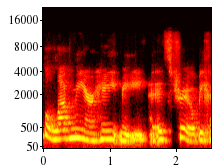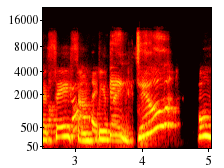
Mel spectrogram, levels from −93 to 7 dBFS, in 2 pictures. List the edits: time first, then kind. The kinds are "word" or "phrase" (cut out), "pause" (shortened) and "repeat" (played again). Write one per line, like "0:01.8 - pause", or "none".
0:01.6 - word
0:02.6 - word
0:03.3 - phrase

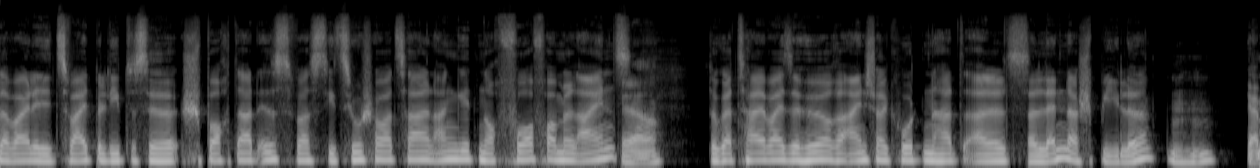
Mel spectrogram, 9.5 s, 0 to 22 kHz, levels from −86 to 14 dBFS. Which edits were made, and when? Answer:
0:07.7 - word

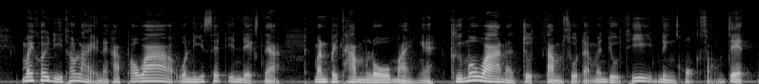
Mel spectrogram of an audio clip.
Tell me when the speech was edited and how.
0:04.4 - pause

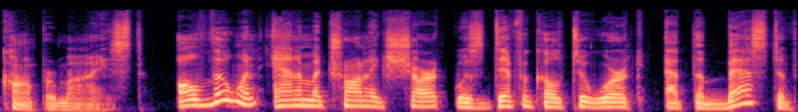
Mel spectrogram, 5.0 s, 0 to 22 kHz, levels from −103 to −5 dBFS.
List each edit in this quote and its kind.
0:01.0 - pause

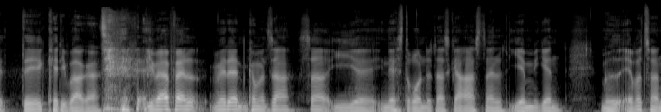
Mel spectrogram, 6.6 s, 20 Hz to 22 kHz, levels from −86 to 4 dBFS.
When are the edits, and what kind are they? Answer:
none

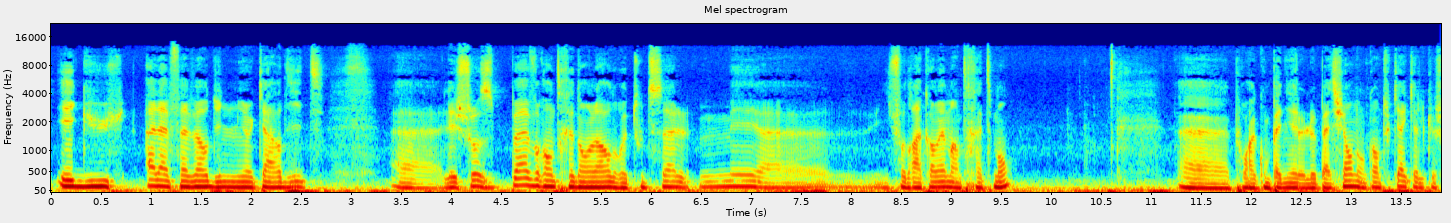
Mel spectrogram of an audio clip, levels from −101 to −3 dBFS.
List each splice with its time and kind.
0:12.5 - word

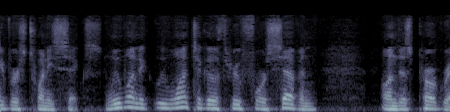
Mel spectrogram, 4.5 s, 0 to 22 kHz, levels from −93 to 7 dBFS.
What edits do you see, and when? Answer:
none

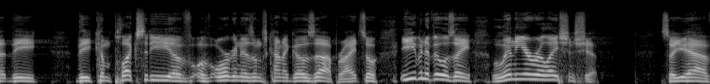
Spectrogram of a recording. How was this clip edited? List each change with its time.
none

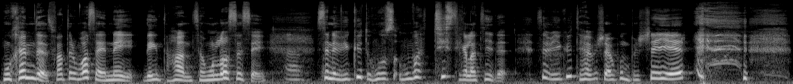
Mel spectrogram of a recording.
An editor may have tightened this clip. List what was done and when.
none

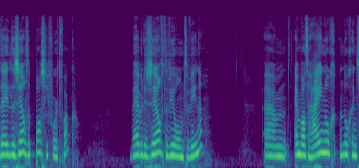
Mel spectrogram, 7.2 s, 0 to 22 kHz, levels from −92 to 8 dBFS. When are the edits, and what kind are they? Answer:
none

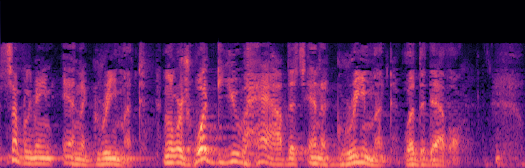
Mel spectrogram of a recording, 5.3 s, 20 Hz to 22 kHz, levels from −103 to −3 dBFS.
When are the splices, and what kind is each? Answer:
0:01.6 - pause

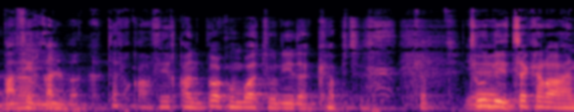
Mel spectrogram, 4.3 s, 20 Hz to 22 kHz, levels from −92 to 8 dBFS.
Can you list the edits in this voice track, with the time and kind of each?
none

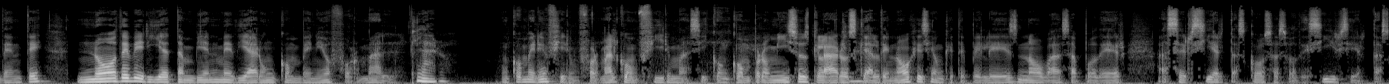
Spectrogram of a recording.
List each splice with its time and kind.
0:08.1 - word
0:08.8 - phrase

